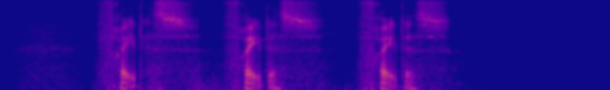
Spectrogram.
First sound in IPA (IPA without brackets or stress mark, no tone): f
